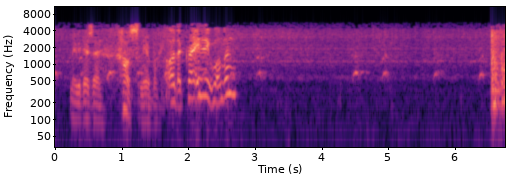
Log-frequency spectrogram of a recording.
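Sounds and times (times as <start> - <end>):
little dog barking with short sharp yaps: 0.0 - 1.5, 3.0 - 3.3, 4.4 - 6.6
speech: 0.2 - 2.9.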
